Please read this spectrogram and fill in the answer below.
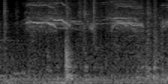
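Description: Faint pigeons cooing in the background, with a thin, high bird chirp about half a second long early on and a brief soft rustle near the middle.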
